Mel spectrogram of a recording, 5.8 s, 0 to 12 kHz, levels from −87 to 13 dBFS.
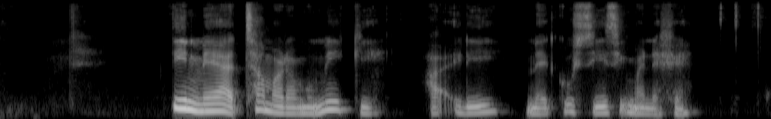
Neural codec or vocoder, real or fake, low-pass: codec, 24 kHz, 0.9 kbps, WavTokenizer, small release; fake; 10.8 kHz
